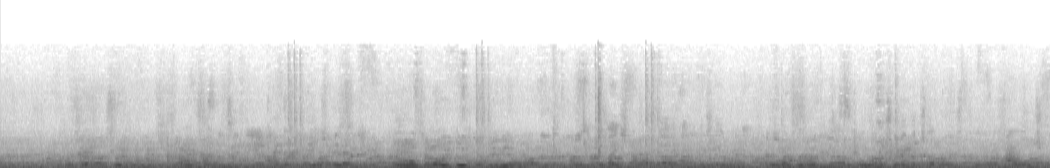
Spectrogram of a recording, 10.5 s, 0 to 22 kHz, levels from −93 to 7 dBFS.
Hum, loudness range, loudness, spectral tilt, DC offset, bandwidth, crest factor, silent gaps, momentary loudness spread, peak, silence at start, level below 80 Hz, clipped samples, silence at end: none; 2 LU; -31 LUFS; -7.5 dB/octave; under 0.1%; 15.5 kHz; 14 dB; none; 5 LU; -16 dBFS; 0 s; -50 dBFS; under 0.1%; 0 s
